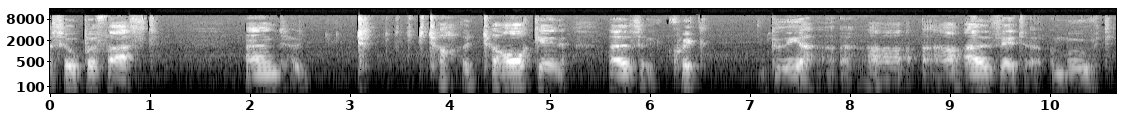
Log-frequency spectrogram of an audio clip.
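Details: Adult man who has stammered since about age three, had speech therapy as a boy and used an Edinburgh Masker device; real stuttering.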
